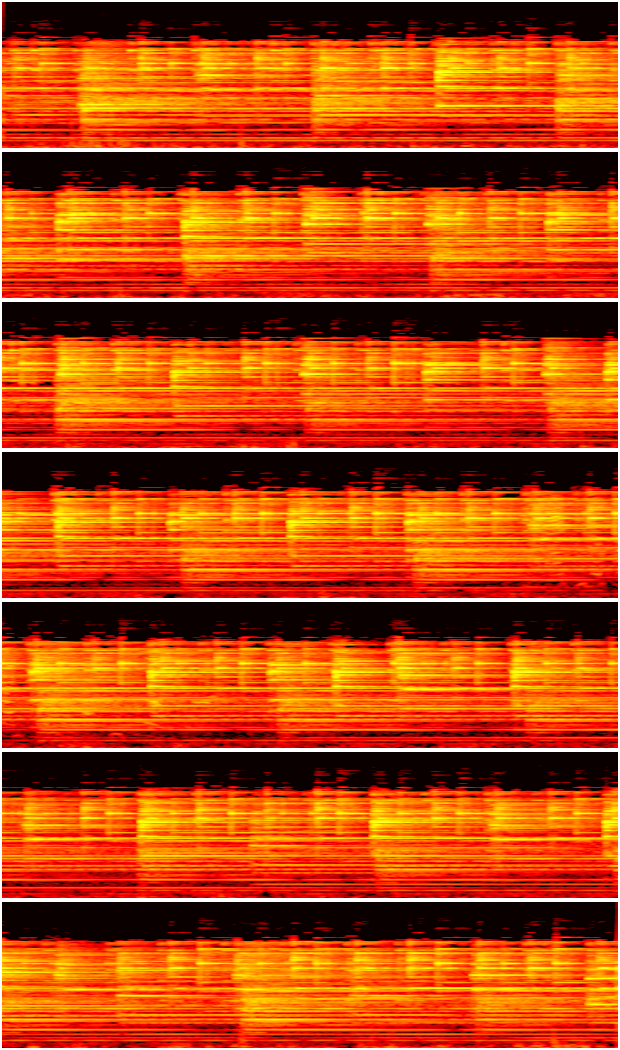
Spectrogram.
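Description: Orthodox church bells ringing: several bells struck in quick, overlapping succession, over a low ringing tone that holds throughout.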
